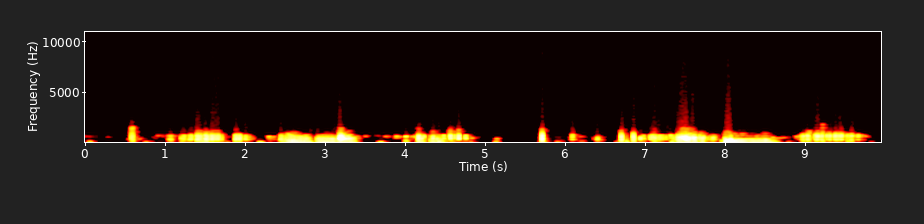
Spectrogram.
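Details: Adult woman's irregular gurgling and rumbling bowel sounds from an empty stomach after skipping lunch; ordinary hunger noises (borborygmi).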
